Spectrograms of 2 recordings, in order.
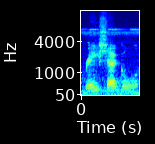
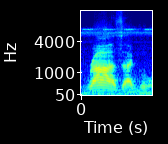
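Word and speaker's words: Ra's al Ghul: ] okay Raa gou his name's Raa goul and ain't Raza gou so it's multi-million dollar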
